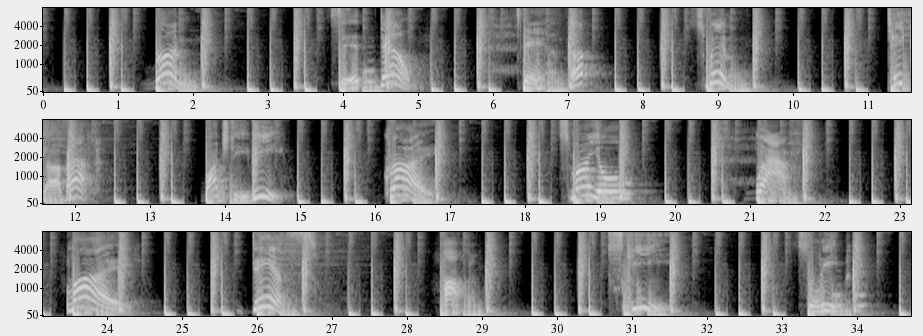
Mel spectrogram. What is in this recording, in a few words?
C Verb Chant English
